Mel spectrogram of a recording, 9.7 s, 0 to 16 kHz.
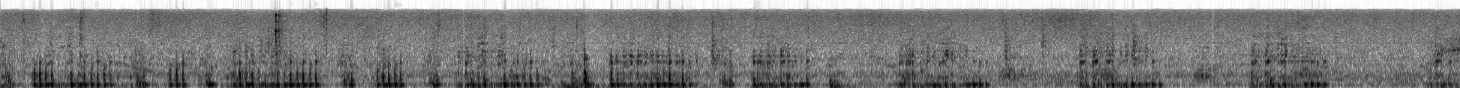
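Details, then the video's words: Lionesses with cubs at the end of a carcass on a sunset safari drive, 2 June 2017, growl in deep, rumbling bursts at feisty cubs, not at the vehicle, with low engine hum beneath; lion. "You can hear them growling every now and then."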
